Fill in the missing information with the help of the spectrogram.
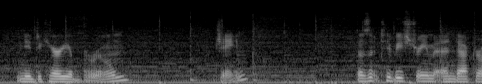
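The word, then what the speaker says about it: Jains: Jane Janes pronounced Jane sweep in front of them to prevent themselves from accidentally stepping on animals.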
